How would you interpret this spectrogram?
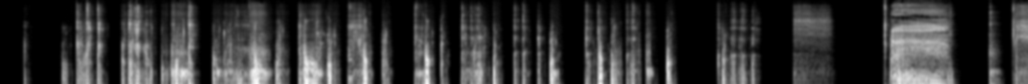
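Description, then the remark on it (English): Someone drinks Beyond Raw Lit pre-workout supplement stirred into a glass of water, in a long run of quick, uneven gulps and swallows, with wet plopping sounds and throaty grunts, ending in a loud breathy exhale after the last swallow. “I'm going to even let you listen to me drink it.”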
